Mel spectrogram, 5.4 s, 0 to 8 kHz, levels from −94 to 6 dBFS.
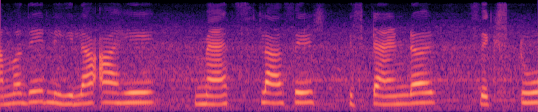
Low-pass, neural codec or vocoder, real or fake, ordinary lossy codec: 7.2 kHz; none; real; Opus, 64 kbps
